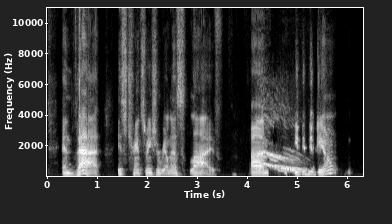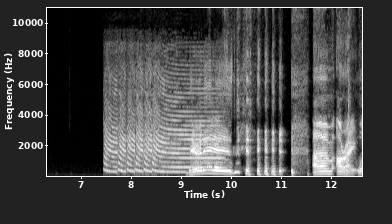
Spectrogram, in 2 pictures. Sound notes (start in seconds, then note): 5.2 imitating siren; 7.4 siren wailing; 9.1 laughs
